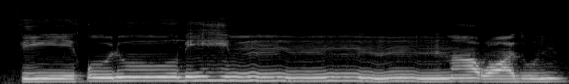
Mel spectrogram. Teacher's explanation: ঈদগাম। মিম সাকিনের পরে মিম হরফ এলে ঈদগাম গুন্না সহ মিলিয়ে পড়তে হয়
